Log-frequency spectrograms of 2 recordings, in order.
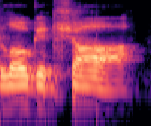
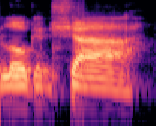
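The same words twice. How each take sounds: First: The name is said in a standard accent. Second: The name is said in a Nova Scotia accent. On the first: The speaker calls it wrong. "You can't say Logan Shaw" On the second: The speaker calls it right. "You have to say Logan Shaw, right? That's how we say it in Nova Scotia"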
